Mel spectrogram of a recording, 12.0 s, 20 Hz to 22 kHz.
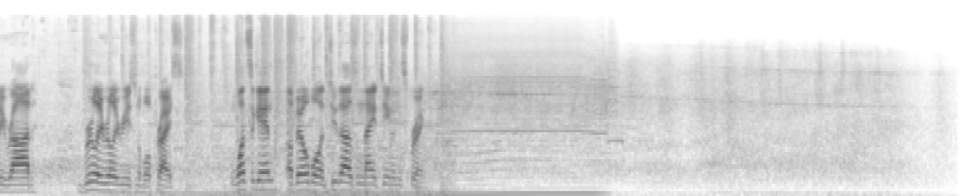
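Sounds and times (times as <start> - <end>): airplane flying by: 0.0 - 12.0.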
